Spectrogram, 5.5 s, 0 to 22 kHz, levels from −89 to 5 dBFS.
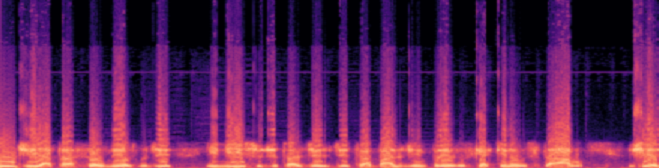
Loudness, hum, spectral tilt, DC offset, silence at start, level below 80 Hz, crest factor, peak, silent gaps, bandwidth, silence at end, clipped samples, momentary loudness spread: -5 LUFS; none; -4 dB/octave; under 0.1%; 0 s; -38 dBFS; 6 dB; 0 dBFS; none; 19 kHz; 0 s; 8%; 4 LU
